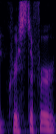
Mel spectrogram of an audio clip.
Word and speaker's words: Christopher: But do you notice that when you say Christopher, you don't really fully pronounce the O? The O is reduced because the word is 3 syllables long. And when words hit 3 syllables, generally one of the vowels will reduce.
